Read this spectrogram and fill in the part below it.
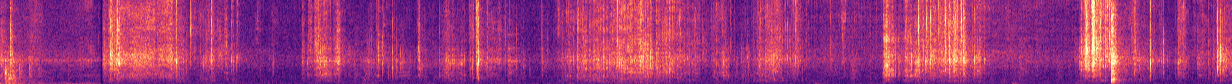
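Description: Metal tongs scrape and clatter on a baking tray.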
